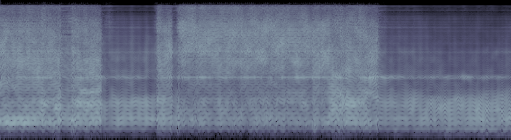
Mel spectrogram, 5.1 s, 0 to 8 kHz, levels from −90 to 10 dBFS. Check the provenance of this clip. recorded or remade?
remade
